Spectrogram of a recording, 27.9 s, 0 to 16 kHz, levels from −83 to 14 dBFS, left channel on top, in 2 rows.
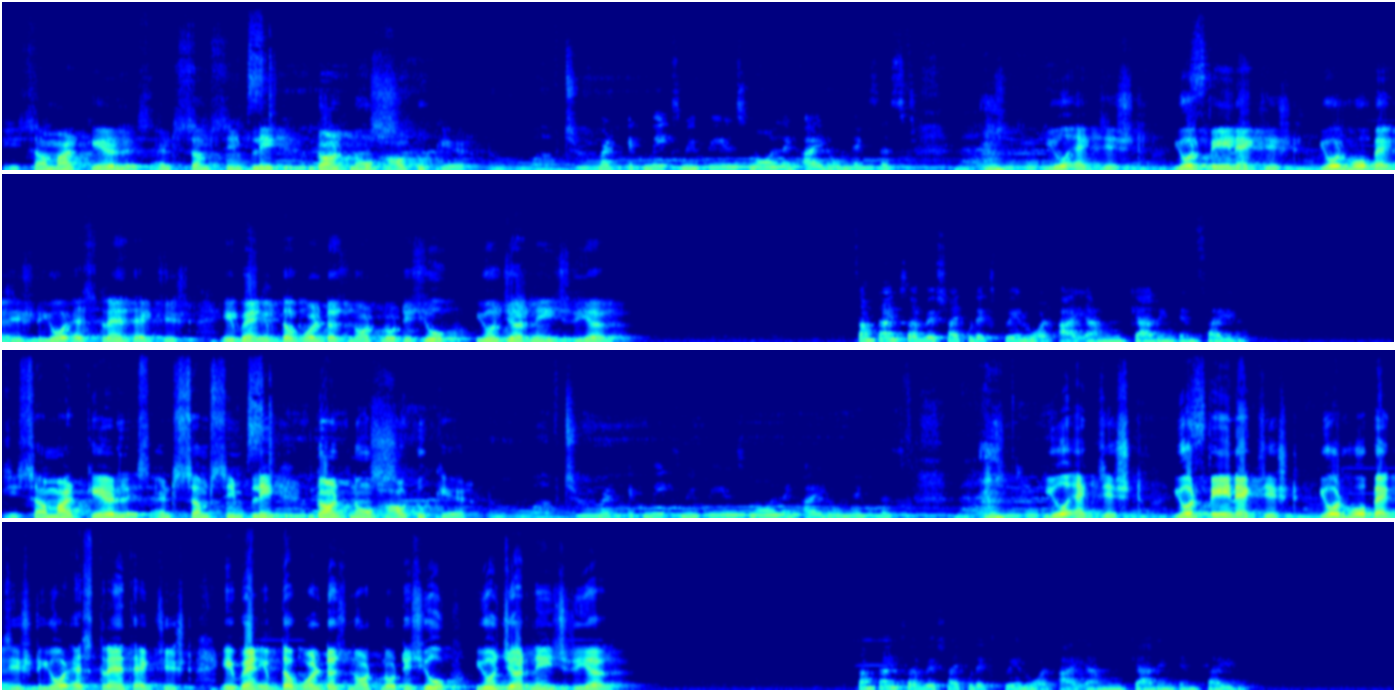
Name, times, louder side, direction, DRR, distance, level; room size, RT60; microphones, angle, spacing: voice 1, 0.0-4.6 9.8-10.1 10.4-11.3 11.7-12.8 13.2-18.4 18.7-20.1, right 3 dB, 70° right, 2.4 m, -34 dB
sound 1, 1.9-15.6, right 1 dB, 15° right, 2.3 m, -47 dB
voice 2, 5.2-9.0 11.6-11.8 22.5-26.4, left 2 dB, 35° left, 1.2 m, -44 dB
29.0 x 24.5 x 6.2 m
head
